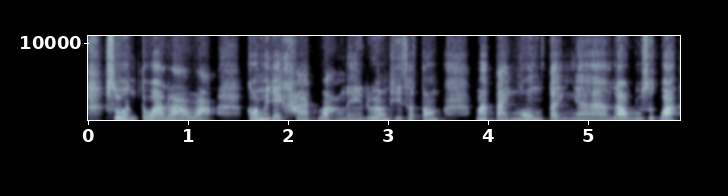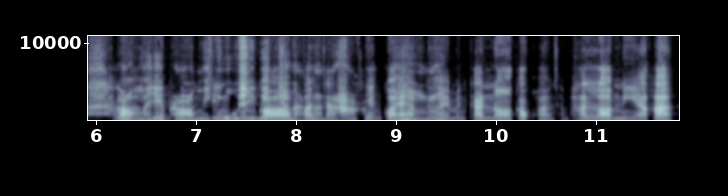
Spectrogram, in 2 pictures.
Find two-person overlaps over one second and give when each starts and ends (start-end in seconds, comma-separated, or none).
6.8-8.6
